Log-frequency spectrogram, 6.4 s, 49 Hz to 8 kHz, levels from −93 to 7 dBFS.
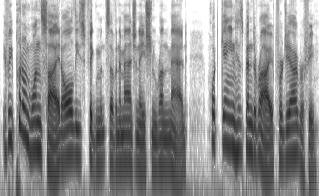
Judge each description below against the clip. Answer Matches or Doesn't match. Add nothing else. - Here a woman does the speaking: Doesn't match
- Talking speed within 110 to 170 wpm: Doesn't match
